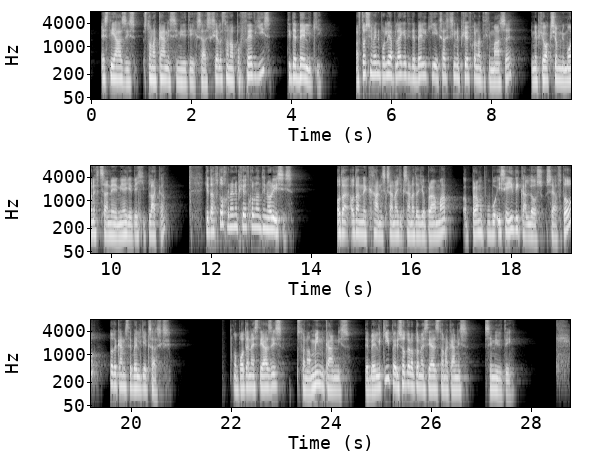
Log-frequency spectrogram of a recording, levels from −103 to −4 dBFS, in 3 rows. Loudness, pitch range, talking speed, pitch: -18 LUFS, 135-165 Hz, 165 wpm, 145 Hz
